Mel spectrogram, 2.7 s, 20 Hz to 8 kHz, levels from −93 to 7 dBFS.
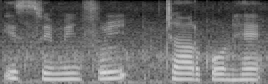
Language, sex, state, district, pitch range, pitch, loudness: Hindi, female, Telangana, Hyderabad, 195-220 Hz, 205 Hz, -16 LUFS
